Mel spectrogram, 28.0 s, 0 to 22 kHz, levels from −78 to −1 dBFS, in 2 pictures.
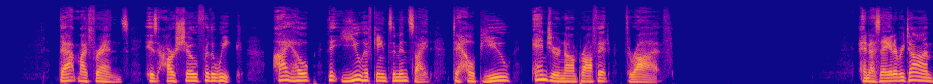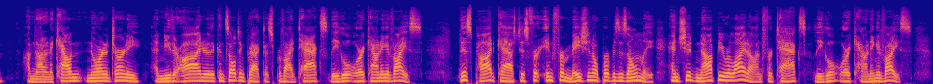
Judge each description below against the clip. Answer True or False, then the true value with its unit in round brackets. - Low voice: False (145 Hz)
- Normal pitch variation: True (4.5 semitones)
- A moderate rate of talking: True (150 wpm)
